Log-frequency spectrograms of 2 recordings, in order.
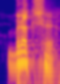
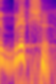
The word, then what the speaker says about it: वृक्ष: जैसे अपन बोलेंगे बुंदेलखंड के बोलते हैं वृक्ष वो भी अशुद्ध है। सही है। वृक्ष वृक्ष ये शुद्ध है। और महाराष्ट्र अथवा उधर तरफ के बोलेंगे वृक्ष। सबका अलग-अलग उच्चारण कोई बात नहीं।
